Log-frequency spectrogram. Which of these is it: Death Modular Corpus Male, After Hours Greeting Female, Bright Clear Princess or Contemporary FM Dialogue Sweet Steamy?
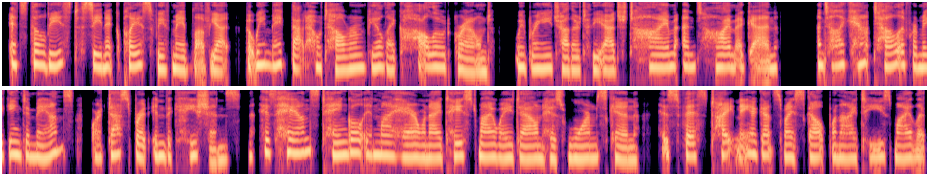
Contemporary FM Dialogue Sweet Steamy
